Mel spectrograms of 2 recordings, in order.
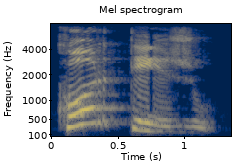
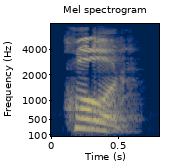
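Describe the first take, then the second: First: Said in the usual way. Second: Cortejo split into cor, te, jo with pauses; syllable by syllable. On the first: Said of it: "vamos olhar por palavra". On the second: Shown as a demonstration. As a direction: say Cortejo in three separate beats. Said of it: "três sílabas". (Cortejo separando as sílabas)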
